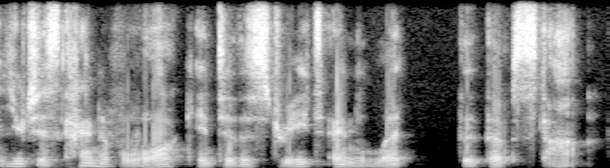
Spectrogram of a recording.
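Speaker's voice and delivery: usual speaking voice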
